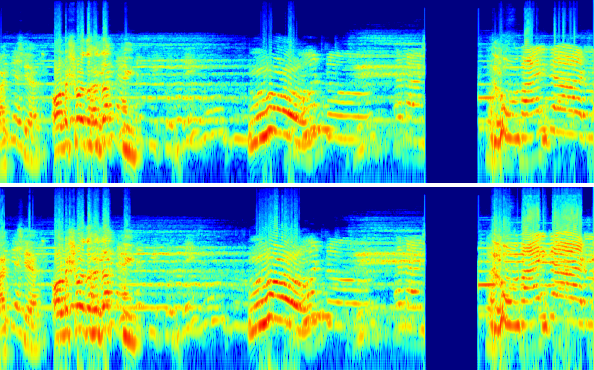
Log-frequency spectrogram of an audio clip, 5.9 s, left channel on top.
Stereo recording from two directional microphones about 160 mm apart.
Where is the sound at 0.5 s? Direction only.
65° left (ahead or behind).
